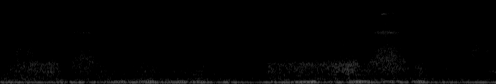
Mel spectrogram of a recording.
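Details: Maria, a 12-year-old senior fawn female pug in Japan, recorded on 12 November 2022, gives breathy snorting bursts near the first and fourth seconds over a steady low electrical hum.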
